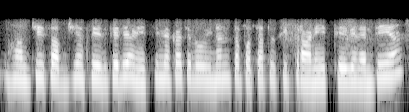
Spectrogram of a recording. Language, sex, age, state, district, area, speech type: Punjabi, female, 18-30, Punjab, Shaheed Bhagat Singh Nagar, urban, conversation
